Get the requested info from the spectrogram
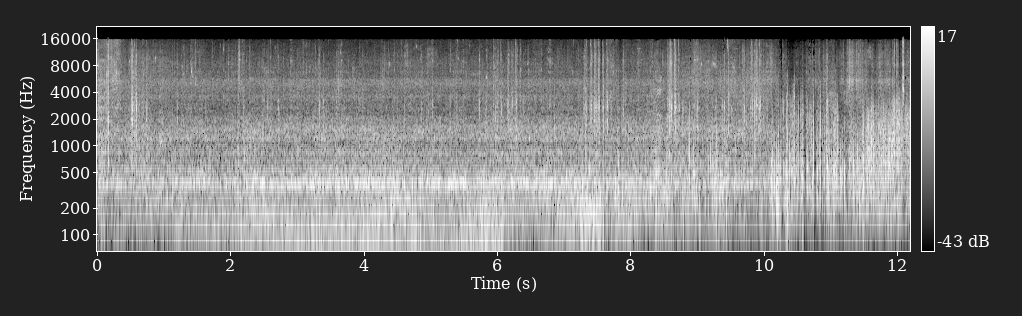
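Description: Bicycle rolling along a paved path: steady tyre-on-pavement noise with a steady hum that fades about ten seconds in. Wind buffets the microphone for a few seconds in the middle.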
